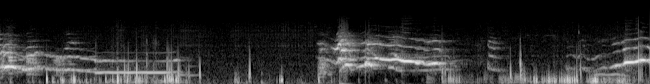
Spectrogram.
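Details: Two Italian Greyhounds, set off barking at something outside a window, egg each other on into long, wavering howls overlapping with yips and whines.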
